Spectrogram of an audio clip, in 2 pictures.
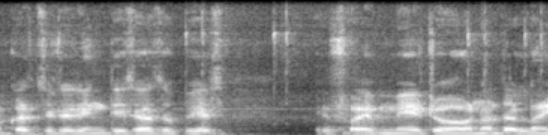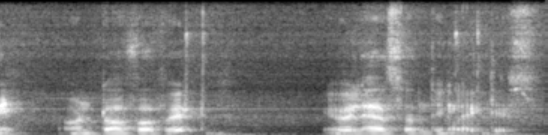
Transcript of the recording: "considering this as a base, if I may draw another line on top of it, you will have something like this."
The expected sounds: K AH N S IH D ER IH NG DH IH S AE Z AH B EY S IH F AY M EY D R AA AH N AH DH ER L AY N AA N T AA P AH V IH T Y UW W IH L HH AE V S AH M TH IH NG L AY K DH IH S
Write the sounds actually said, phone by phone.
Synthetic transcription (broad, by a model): K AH N S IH D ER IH NG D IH S AE Z AH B EY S IH F AY M EY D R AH N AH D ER L AY N AA N T AA P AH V IH T Y UW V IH L HH AE V S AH M T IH NG L AY K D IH S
